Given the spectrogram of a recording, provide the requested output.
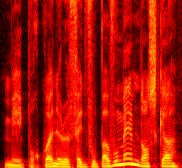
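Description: A man's voice: medium pitch, wildly swooping pitch, fairly quick, warm tone. A man voicing a poor, timid old fisherman asking anxious questions in a fairy tale. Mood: worried.

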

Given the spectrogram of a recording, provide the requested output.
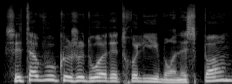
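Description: A man's voice: a little high, big pitch swings, measured pace, mellow, pitched above the performer's own voice. A man voicing a grand male dragon who speaks formally and graciously in a told fairy tale. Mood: courteous. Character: grand freed male dragon, courteous and wise.

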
